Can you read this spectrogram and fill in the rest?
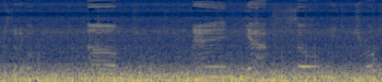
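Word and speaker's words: Murciélago: And then a Lamborghini Murcielago. Not Murcielago, like most people say it is. I should pronounce it Murcielago.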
